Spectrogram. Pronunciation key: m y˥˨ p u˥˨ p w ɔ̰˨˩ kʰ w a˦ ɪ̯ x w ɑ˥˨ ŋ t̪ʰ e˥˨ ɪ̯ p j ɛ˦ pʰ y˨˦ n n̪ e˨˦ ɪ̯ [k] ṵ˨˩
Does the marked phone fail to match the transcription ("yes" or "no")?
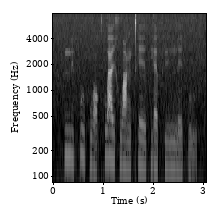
no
